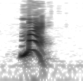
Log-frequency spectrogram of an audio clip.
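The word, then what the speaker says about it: mai (卖): To buy has got the third tone. It sounds like this, mai. And to sell has got the fourth tone, and it's pronounced mai. So you have mai to buy and mai to sell.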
